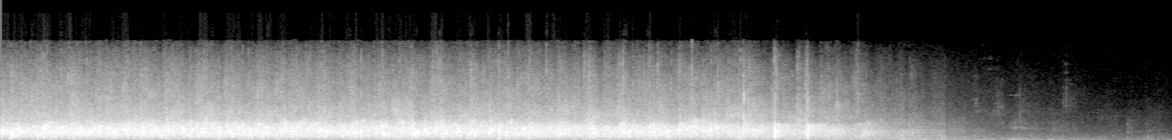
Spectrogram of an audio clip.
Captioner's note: applause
